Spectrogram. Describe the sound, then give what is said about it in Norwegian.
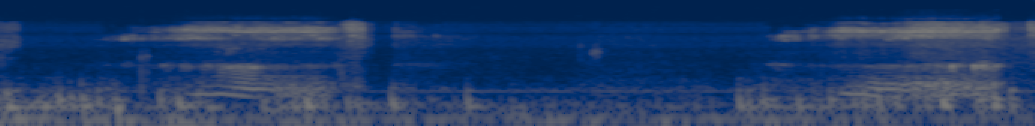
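A man snoring, two loud rattling inhales a few seconds apart with quieter breathing between them, with no talking. “Det høres ut som et dyr som snorker.”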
